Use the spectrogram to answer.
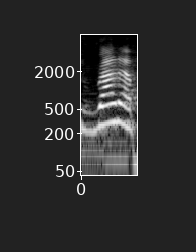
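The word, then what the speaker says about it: redd up: my family mispronouncing it I thought it was torrento I thought you first up when you rent up yeah it's read up but it does it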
